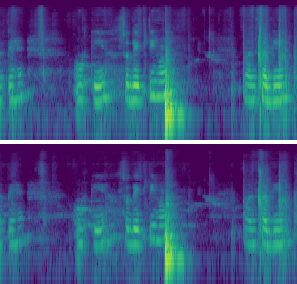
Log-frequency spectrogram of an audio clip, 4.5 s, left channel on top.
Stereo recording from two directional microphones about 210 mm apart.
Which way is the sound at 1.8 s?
55° left (ahead or behind).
